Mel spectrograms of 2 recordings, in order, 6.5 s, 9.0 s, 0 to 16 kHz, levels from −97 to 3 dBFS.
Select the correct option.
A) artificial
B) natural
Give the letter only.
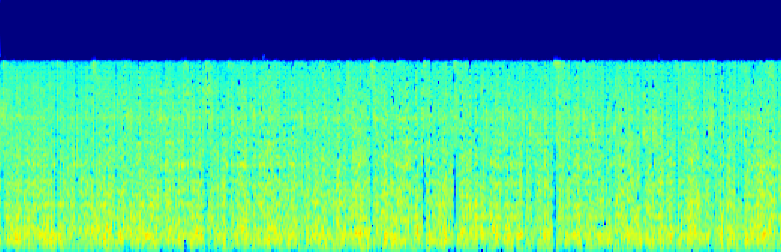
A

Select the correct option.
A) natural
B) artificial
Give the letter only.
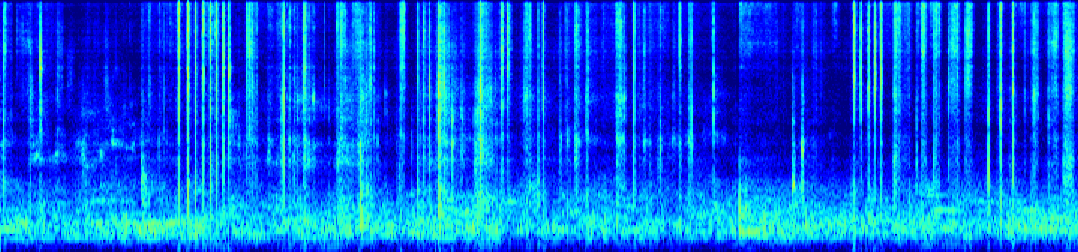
B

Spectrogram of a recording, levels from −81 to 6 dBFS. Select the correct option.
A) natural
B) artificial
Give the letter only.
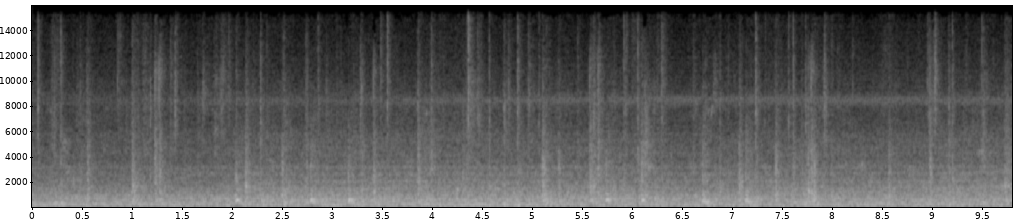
B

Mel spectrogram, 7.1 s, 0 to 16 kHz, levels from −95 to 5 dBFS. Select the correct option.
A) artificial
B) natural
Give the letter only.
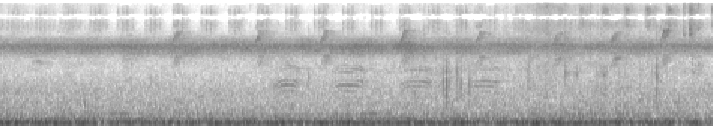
B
